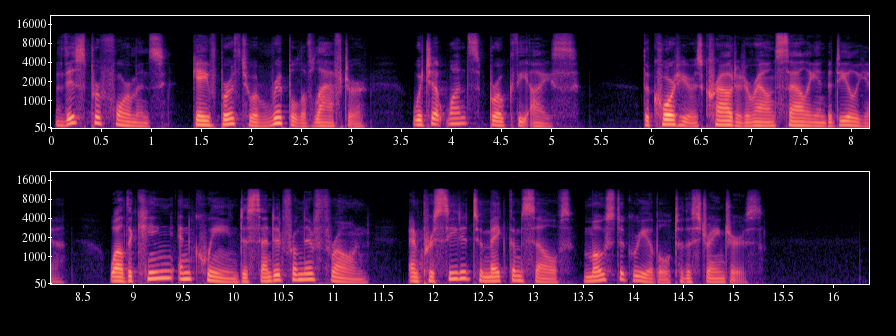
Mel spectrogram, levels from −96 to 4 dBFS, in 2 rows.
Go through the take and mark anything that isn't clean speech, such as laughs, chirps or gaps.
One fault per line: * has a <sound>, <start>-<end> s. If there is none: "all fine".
all fine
